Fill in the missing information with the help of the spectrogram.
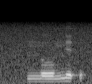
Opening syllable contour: low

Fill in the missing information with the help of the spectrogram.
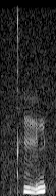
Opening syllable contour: low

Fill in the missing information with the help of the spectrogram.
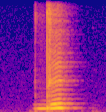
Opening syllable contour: falling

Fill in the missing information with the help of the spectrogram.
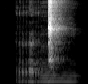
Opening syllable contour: low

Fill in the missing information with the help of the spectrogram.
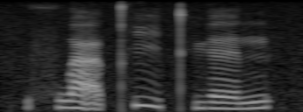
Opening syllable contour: low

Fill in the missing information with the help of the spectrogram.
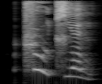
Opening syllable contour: falling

